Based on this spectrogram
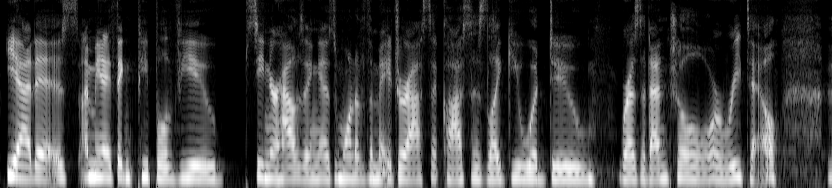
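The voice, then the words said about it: New York accent. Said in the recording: “you've got a New York accent.”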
